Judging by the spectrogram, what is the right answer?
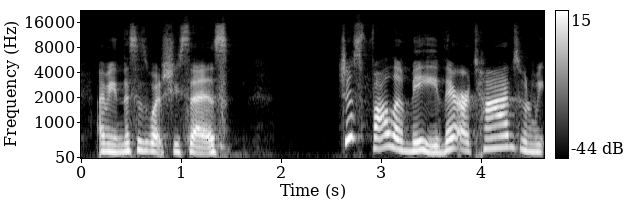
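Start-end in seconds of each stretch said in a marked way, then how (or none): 2.6-4.7 put-on American Southern accent. Reading a crafting booklet's words aloud in Suzanne's voice: Southern accent. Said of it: "I'm giving her a Southern accent".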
